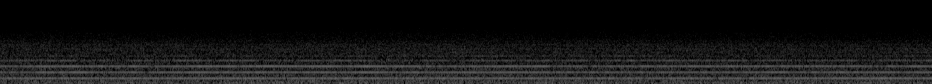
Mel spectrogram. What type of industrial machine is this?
fan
